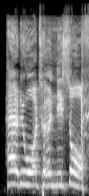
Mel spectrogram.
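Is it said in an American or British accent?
British. It is said in a British accent.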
